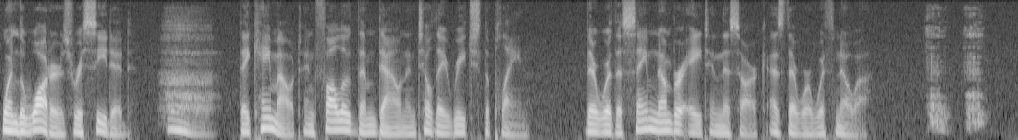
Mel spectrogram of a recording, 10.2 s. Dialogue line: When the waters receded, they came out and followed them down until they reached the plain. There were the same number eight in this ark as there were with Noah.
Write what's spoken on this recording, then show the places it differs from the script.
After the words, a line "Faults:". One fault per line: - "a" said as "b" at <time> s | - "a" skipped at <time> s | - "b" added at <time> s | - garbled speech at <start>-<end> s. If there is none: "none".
When the waters receded, they came out and followed them down until they reached the plain. There were the same number eight in this ark as there were with Noah.
Faults:
none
